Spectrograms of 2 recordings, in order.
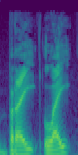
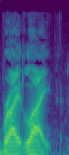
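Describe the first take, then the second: First: It is said in a Scottish accent. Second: It is said in an American accent. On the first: "in Scotland we say bright light" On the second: "In America they go bright light"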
